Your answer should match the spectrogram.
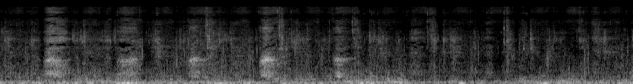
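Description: A man panting hard while running up a steep mountain slope, a breath about every half second to second, over a constant low rumble on the phone microphone.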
